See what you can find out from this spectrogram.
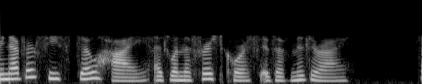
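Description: No technical faults can be heard in this recording.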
